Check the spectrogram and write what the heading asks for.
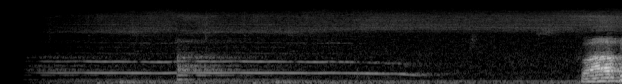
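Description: A single long held wailing tone, like a howl, heard in a theatre's stage sound over a low rumble; it dips in pitch and fades out about four seconds in. Just before the end, loud voices break into chanting.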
